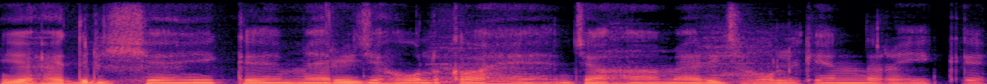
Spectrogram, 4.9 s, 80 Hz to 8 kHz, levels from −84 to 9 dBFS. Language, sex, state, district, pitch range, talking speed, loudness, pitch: Hindi, male, Chhattisgarh, Korba, 115-120 Hz, 160 wpm, -19 LUFS, 115 Hz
